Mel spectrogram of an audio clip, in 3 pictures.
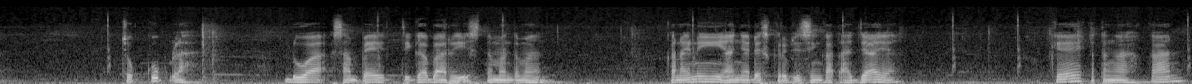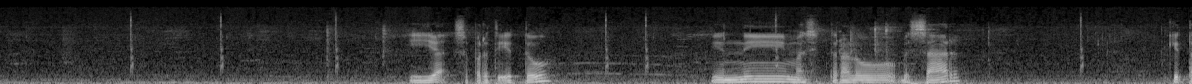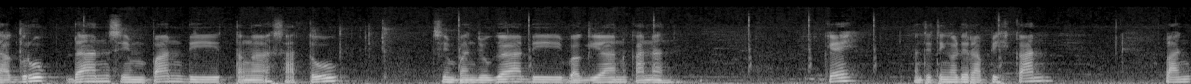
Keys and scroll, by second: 2.0 BackSpace, 10.8 c, 20.3 7, 20.6 Return, 23.9 ctrl+g, 27.5 ctrl+d.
